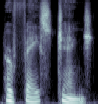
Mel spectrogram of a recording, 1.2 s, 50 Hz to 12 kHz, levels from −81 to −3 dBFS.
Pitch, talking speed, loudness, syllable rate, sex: 145 Hz, 145 wpm, -16 LUFS, 3.9 syllables/s, female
